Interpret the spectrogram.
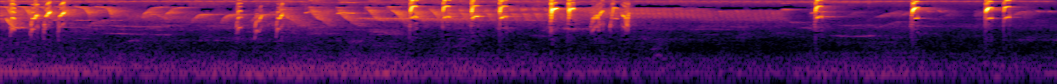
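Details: Sirisiri in varied song for luring birds: fast high twittering and trilled phrases at first, then bursts of sharp chips, and later a few isolated loud notes spaced apart.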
